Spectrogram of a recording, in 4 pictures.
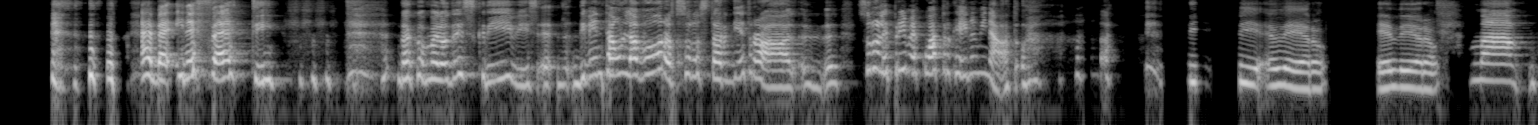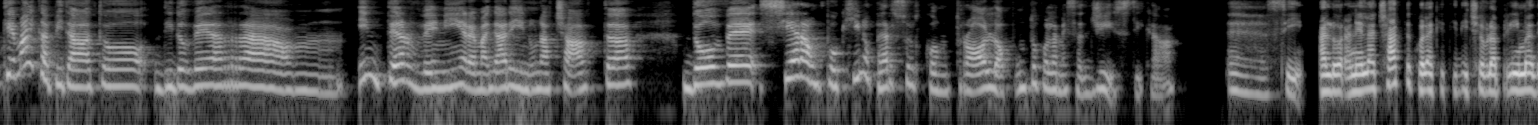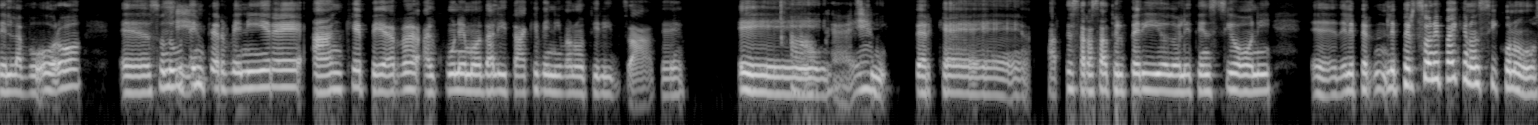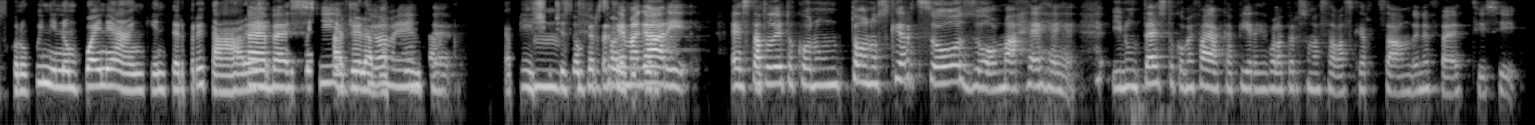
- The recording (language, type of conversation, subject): Italian, podcast, Come gestisci le chat di gruppo troppo rumorose?
- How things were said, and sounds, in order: laugh; tapping; chuckle; chuckle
